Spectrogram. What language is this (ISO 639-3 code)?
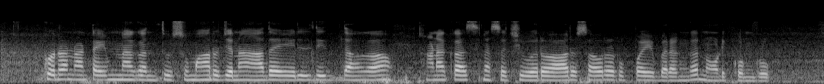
kan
